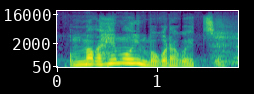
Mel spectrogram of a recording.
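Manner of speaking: soft, icy retold reproach; cool, quiet I-told-you-so; cold mother. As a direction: imitate mom answering without sympathy. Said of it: "엄마가 정말 싸늘하게".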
